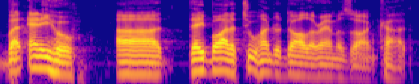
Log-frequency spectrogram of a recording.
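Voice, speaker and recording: A man co-hosting a casual podcast chat, quick with quips and teasing. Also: fairly low pitch, animated, gravelly. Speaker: podcast co-host.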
